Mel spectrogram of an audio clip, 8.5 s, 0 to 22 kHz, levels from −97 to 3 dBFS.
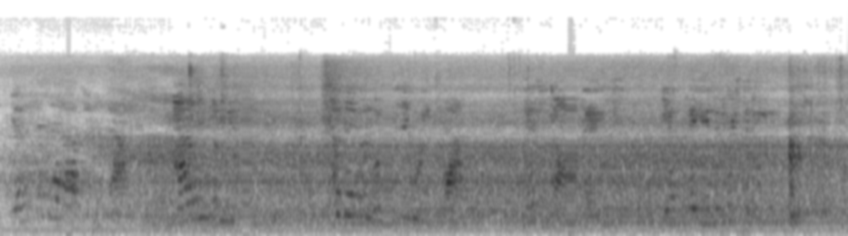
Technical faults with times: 0.67-0.72 repeated buffer
2.44-2.51 repeated buffer
3.85-3.92 repeated buffer
5.69-5.76 repeated buffer
7.04-7.06 repeated buffer

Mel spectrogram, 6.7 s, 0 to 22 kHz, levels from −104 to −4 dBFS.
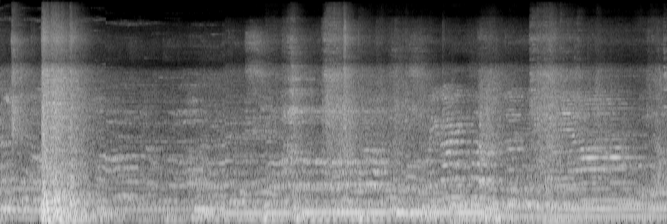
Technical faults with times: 1.05-2.24 drift correction step

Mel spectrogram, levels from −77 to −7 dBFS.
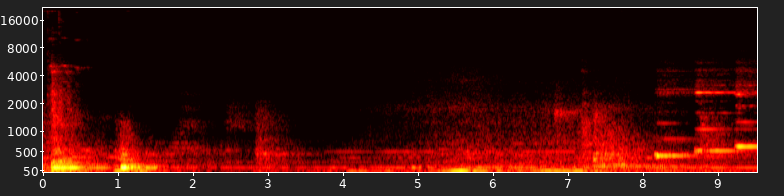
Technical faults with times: none

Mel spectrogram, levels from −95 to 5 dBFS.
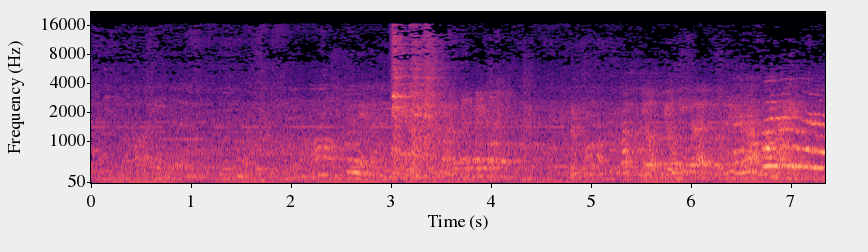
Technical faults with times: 0.00-7.34 generation loss

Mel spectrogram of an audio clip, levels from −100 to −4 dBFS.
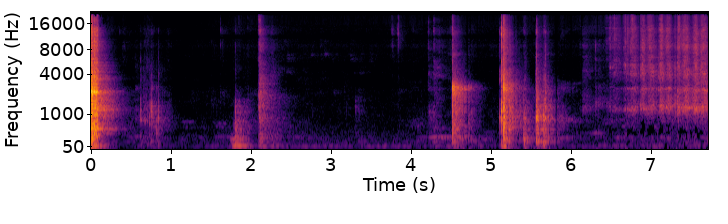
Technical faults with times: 4.65-4.84 repeated packet loss (robotic sound)
5.21-7.34 repeated packet loss (robotic sound)

